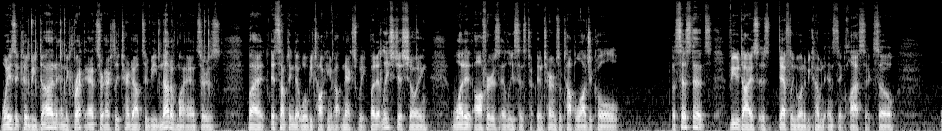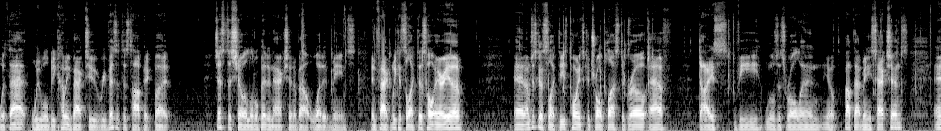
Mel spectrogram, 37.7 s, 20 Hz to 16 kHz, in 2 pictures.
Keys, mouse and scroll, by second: 0.0-1.3 typing, 0.9 click, 1.5 click, 3.1 g, 3.3 g, 3.4 click, 4.0 g, 4.1 g, 4.3 click, 4.7-5.1 scroll down 1, 5.4 shift+middle click, 5.5-6.2 shift+scroll down 2, 6.3 shift+middle click, 7.3 scroll down 1, 7.5 Tab, 8.1 shift+middle click, 8.3-9.6 shift+scroll down 1, 9.6 scroll down 1, 9.8 shift+middle click, 24.9 Caps_Lock, 25.5 shift+middle click, 25.8 scroll up 1, 26.1 shift+middle click, 26.3 shift+scroll up 3, 26.6 Tab, 27.3-27.7 typing, 28.9 click, 28.9 click, 29.5 ctrl+click, 30.0 ctrl+KP_Add, 31.2-31.8 typing, 32.4 click, 33.4 v, 33.7-34.6 scroll down 1, 34.6-35.5 scroll down 1, 35.5 click, 36.3 alt+a, 36.5 scroll down 1, 36.8 Tab, 37.2 shift+middle click.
